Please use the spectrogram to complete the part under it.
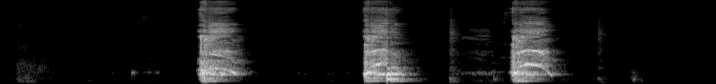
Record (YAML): three_cough_length: 7.2 s
three_cough_amplitude: 28698
three_cough_signal_mean_std_ratio: 0.33
survey_phase: alpha (2021-03-01 to 2021-08-12)
age: 65+
gender: Male
wearing_mask: 'No'
symptom_none: true
smoker_status: Never smoked
respiratory_condition_asthma: false
respiratory_condition_other: false
recruitment_source: REACT
submission_delay: 2 days
covid_test_result: Negative
covid_test_method: RT-qPCR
